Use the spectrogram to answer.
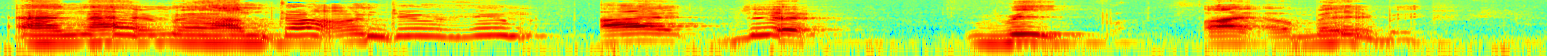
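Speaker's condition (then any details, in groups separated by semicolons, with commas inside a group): Cerebral palsy; uses wheelchair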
